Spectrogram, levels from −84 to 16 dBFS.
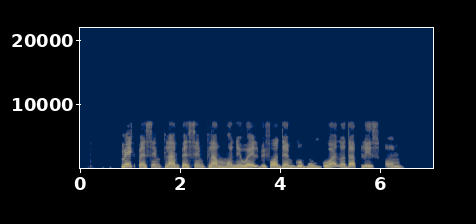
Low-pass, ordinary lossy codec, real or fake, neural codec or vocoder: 7.2 kHz; none; fake; codec, 16 kHz, 8 kbps, FreqCodec, larger model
